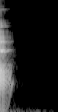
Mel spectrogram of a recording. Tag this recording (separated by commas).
Tap, Glass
